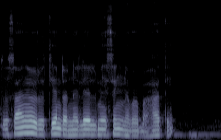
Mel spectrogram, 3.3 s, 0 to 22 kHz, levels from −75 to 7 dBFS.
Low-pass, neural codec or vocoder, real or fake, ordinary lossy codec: none; none; real; none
